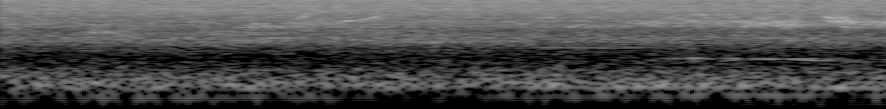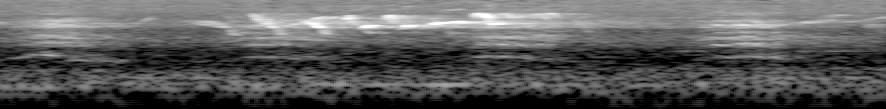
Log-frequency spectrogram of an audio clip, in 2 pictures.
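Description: A small bird chirping: a quick run of high, sweeping chirps a little past the middle, with a few fainter chirps before and after, over a steady low background hum.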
